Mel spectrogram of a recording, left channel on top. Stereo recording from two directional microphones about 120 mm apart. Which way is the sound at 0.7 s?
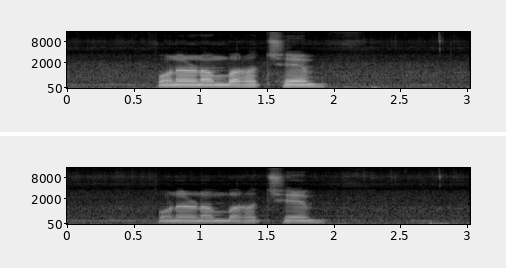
25° left (ahead or behind).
